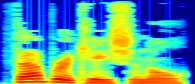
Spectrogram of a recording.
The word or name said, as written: fabricational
